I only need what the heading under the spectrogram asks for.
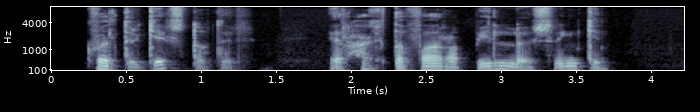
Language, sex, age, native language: Icelandic, male, 20-29, Thai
